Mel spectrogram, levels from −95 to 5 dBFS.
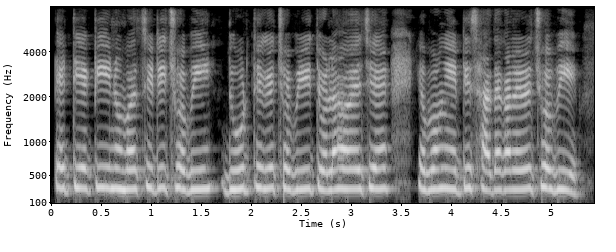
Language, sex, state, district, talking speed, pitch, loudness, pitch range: Bengali, female, West Bengal, Purulia, 155 wpm, 300 Hz, -13 LUFS, 290-310 Hz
